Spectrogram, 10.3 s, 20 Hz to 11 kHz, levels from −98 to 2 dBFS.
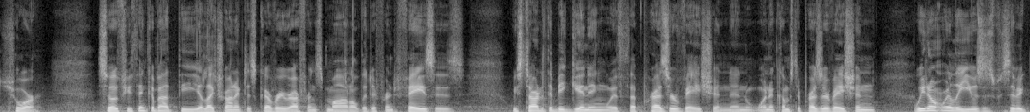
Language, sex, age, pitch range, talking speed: English, male, 30-49, 115-130 Hz, 200 wpm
